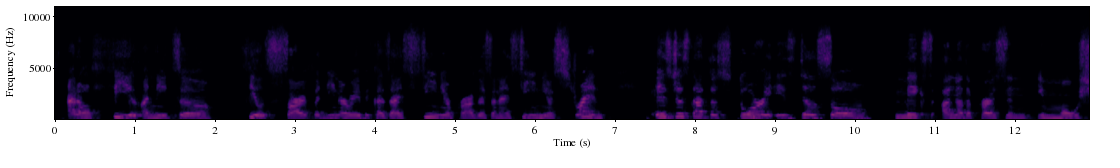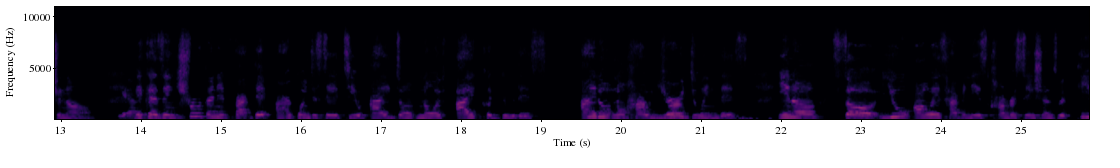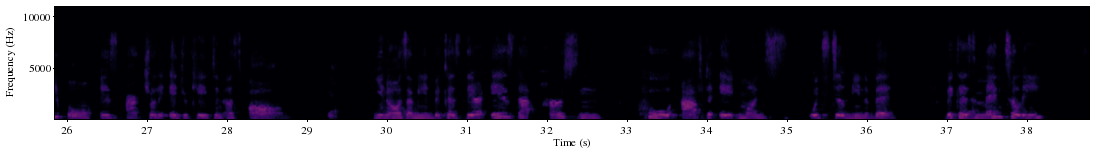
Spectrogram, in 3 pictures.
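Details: Adult woman speaking; normal speech.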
